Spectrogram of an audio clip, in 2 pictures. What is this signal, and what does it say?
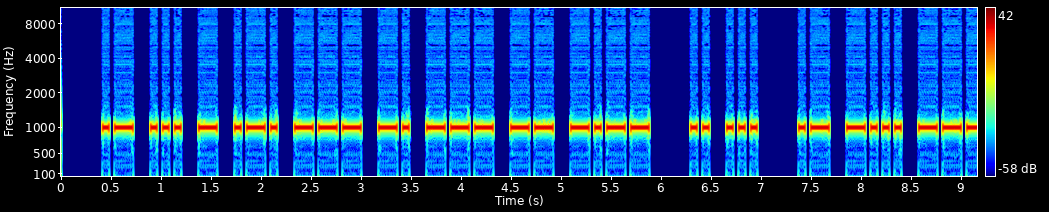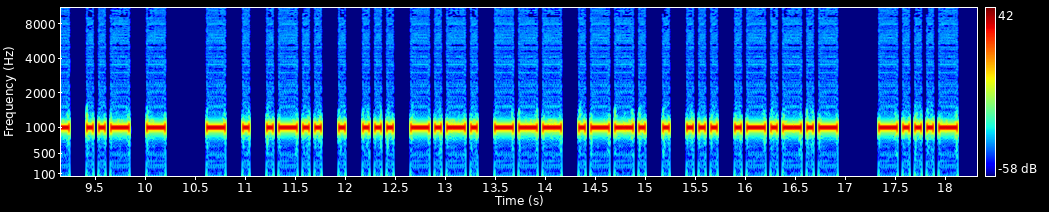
Morse code, heard as a keyed tone, about 20 wpm, 1000 Hz. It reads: ASTRONOMY IS ABOUT TELESCOPES. <BT>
